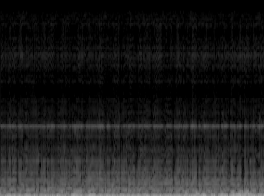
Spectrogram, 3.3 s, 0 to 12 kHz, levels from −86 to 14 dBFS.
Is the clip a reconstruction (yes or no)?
yes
